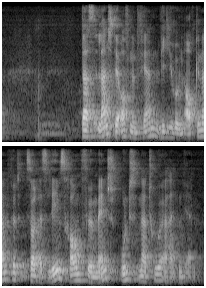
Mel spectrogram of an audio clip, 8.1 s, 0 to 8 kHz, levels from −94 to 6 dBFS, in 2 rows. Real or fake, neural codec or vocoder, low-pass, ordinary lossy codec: fake; autoencoder, 48 kHz, 128 numbers a frame, DAC-VAE, trained on Japanese speech; 7.2 kHz; none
